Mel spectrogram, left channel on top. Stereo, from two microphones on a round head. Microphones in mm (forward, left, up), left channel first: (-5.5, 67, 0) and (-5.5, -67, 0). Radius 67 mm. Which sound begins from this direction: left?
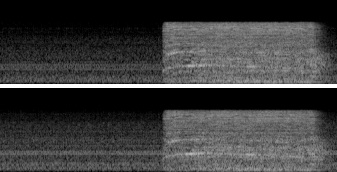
A scream, at 1.6 s.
